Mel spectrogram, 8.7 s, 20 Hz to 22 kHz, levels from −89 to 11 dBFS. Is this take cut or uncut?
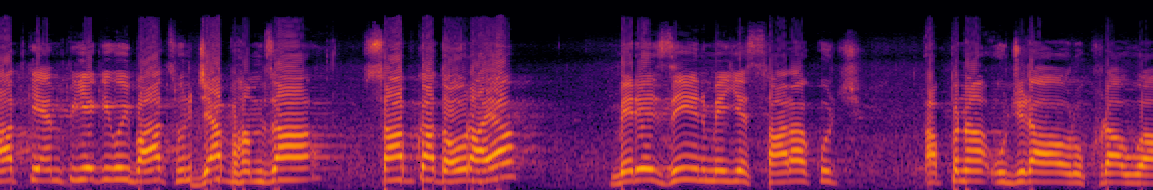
cut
